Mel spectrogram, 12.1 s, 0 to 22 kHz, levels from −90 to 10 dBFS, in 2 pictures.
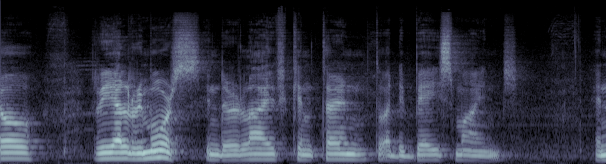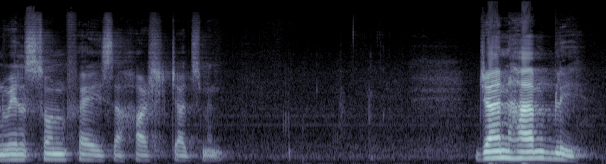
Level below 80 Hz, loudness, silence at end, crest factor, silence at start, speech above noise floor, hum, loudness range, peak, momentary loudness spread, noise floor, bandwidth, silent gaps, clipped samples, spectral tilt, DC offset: -72 dBFS; -21 LUFS; 0.2 s; 24 dB; 0 s; 36 dB; none; 13 LU; 0 dBFS; 18 LU; -57 dBFS; 17 kHz; none; under 0.1%; -4.5 dB/octave; under 0.1%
